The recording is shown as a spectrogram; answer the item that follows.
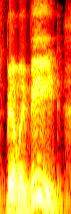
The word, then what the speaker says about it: Bilibid: Sheila taught me how to say it. So, as I understand it, it's Billy Bead.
